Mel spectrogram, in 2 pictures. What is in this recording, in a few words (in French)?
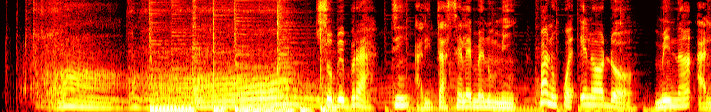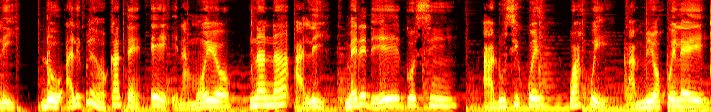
CODE DE ROUTE FON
